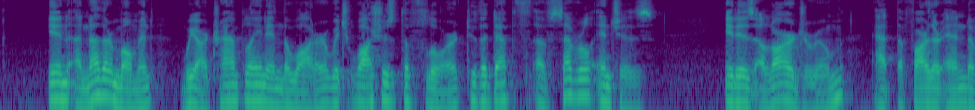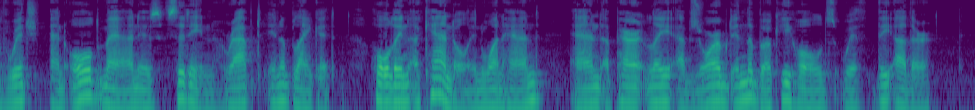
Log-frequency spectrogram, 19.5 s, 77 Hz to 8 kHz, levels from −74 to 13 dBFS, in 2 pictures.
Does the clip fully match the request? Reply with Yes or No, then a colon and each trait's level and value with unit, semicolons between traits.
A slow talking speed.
No: average, 170 wpm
